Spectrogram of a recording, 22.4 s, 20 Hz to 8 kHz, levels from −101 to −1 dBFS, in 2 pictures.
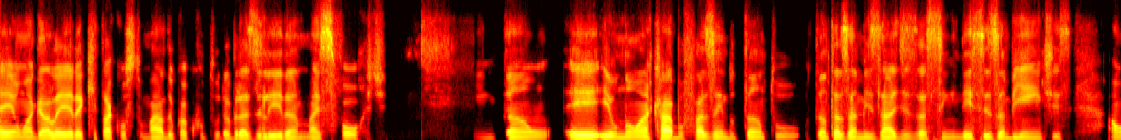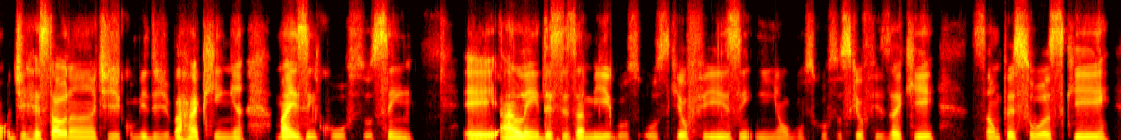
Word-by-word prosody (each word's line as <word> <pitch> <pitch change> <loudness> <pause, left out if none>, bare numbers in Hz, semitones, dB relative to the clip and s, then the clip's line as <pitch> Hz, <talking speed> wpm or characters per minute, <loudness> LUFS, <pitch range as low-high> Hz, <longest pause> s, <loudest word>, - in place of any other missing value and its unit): é 100 0 +5
uma 110 0 -2
galera 95 +1 +4
que - - -7
está - - +2
acostumada - - -2
com - - -9
a - - -3
cultura - - -11
brasileira 90 +1 0
mais 85 - +2
forte, - - -6 0.9
então, 100 +2 -2 0.2
eh, 95 +1 +7
eu 105 +1 +3
não 110 +1 0
acabo 110 -2 +6
fazendo 100 -2 0
tanto 105 -1 -6
tantas 100 0 +1
amizades 95 -3 0
assim 110 0 -3
nesses 110 +1 0
ambientes 105 -1 -4 0.3
ao - - -4
de 100 +1 -2
restaurante, 100 -1 +2
de 90 -1 -4
comida 95 0 -10
de 100 +1 -13
barraquinha, 95 -4 -1 0.3
mas 130 +2 +6
em 135 - -5
curso, 115 +3 -15
sim, 95 - -1 0.6
eh, 80 -2 +4
além 100 +2 +6
desses 95 -1 -2
amigos, 100 +2 -3
os 110 0 -10
que - - -4
eu 110 - -3
fiz 90 -4 -5
e 90 - -9
em 90 -1 -17
alguns 85 0 -14
cursos - - -4
que - - -7
eu 95 - -7
fiz 80 -1 -18
aqui, 90 +2 -2 0.4
são 105 -1 -7
pessoas 95 -2 0
que, 95 +1 -2
100 Hz, 145 wpm, -26 LUFS, 95-105 Hz, 0.9 s, eh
